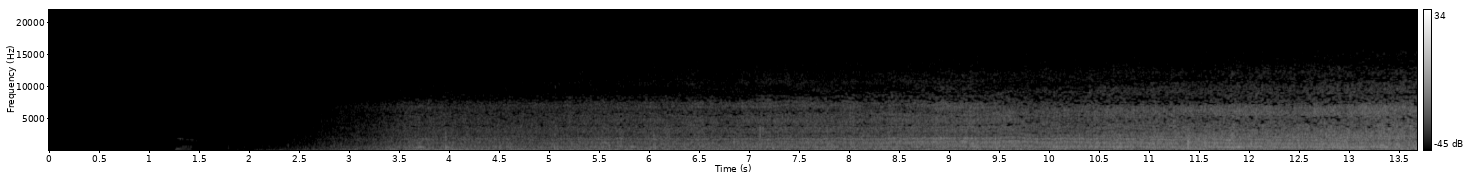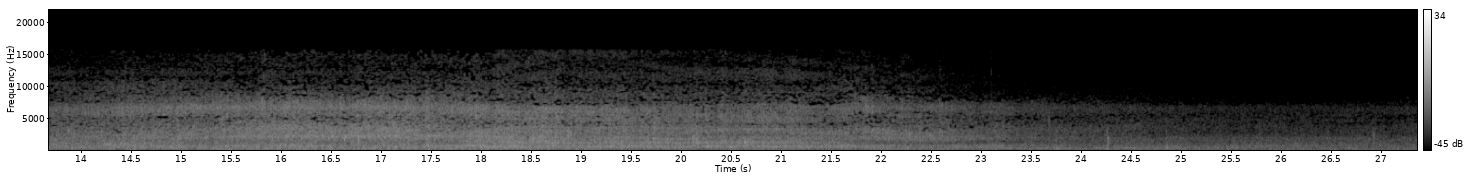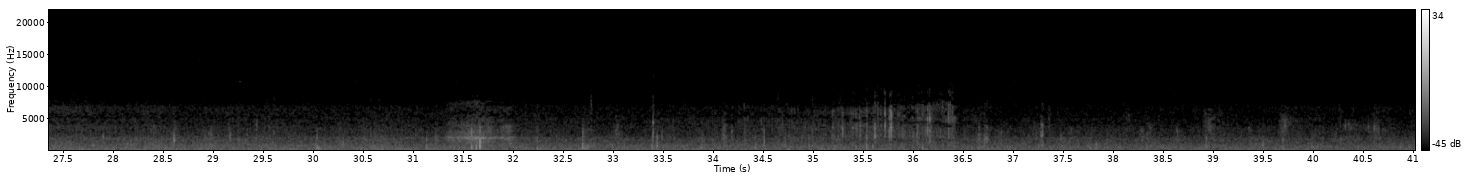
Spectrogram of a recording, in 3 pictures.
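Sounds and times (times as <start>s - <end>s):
fountain splashing into stone basin: 3.1s - 25.0s.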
